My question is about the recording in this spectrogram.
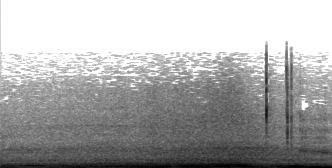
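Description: A car passing by, its engine a steady low hum that grows louder toward the end of the pass.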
